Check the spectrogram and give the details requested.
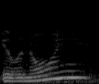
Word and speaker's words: Illinois: All right, this is the Illinois, which has a silent S at the end.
